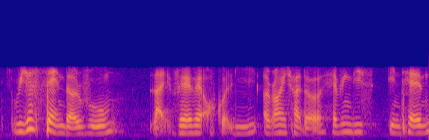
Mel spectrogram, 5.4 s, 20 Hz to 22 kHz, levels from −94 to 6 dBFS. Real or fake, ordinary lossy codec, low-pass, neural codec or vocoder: real; none; 3.6 kHz; none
